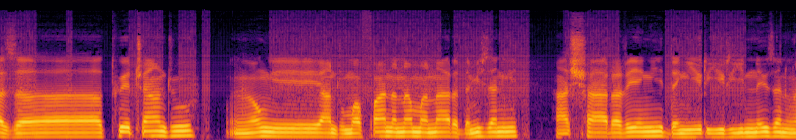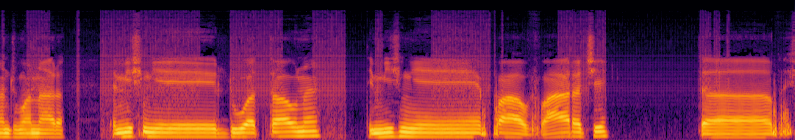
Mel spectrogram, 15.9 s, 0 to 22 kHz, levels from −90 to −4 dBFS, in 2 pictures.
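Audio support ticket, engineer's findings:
Computer activity noise across the whole speech clip. Buzzy, chirping texture pulsing at roughly 70 per second, around 25 dB under the speech. Probable component: the shared ground between the computer and the audio interface, modulated by CPU, GPU or mouse load. Tell-tale versus mains hum: hum is a steady tone, whereas this pattern shifts with computer activity, not with the speech.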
